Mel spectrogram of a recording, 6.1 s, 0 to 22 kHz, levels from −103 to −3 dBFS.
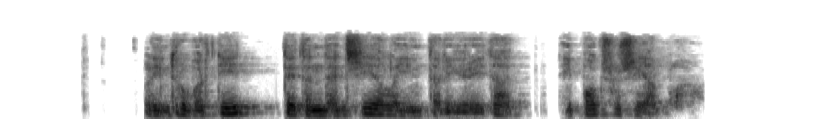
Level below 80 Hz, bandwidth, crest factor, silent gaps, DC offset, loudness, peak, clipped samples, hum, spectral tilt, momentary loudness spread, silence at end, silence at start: -56 dBFS; 7.8 kHz; 18 dB; 4.09-4.18 s; under 0.1%; -18 LUFS; -2 dBFS; under 0.1%; none; -4.5 dB/octave; 15 LU; 0.9 s; 1.1 s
